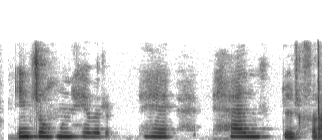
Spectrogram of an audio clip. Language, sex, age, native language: Icelandic, female, 10, Icelandic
